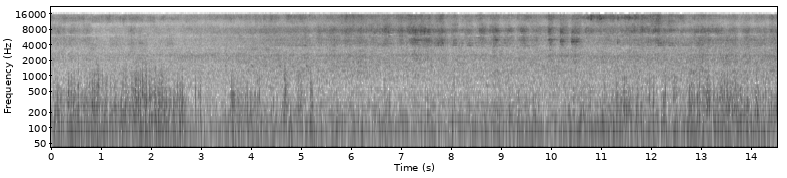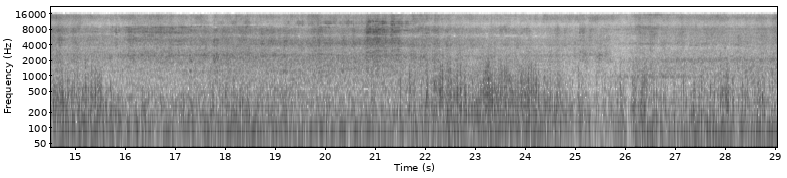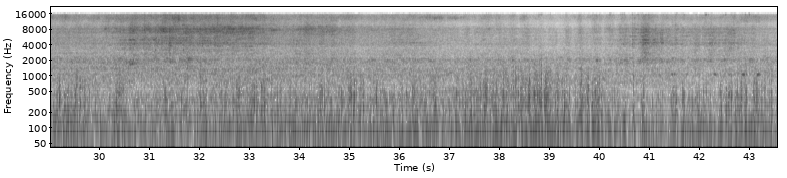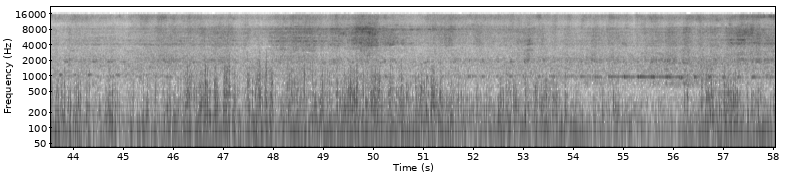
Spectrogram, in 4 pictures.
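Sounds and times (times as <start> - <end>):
steel wheels rumbling on rails: 0.0 - 58.0
wheels clattering over rail joints: 0.0 - 58.0.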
